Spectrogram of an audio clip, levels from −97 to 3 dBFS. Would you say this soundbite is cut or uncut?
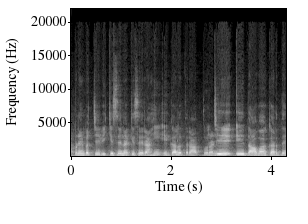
cut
